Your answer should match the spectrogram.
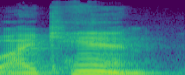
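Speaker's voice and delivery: plain reading voice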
